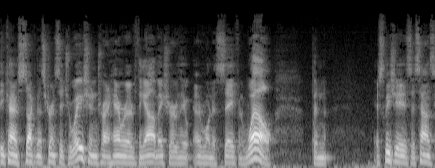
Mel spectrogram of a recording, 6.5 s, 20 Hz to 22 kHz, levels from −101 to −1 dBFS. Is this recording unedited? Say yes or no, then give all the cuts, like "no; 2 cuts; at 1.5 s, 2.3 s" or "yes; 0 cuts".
no; 1 cut; at 4.7 s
